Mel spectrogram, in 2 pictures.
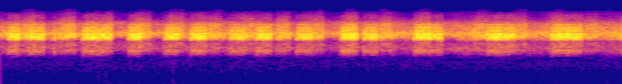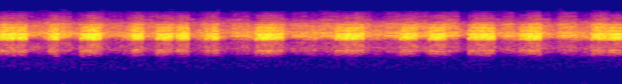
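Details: In a Greek pine forest at midsummer, cicadas keep up a loud shrill drone, pulsing somewhat irregularly a little under three times per second, the high buzz filling the scene alone.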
